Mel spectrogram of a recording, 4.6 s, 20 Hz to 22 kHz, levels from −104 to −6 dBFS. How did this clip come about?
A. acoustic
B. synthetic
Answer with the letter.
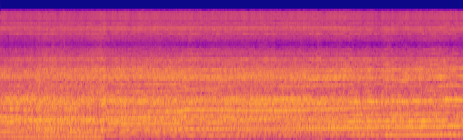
B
